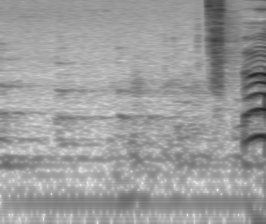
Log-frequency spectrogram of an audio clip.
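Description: Quiet room tone, then a single short sharp click about a second and a half in, followed by a woman groaning "ugh" right at the end.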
